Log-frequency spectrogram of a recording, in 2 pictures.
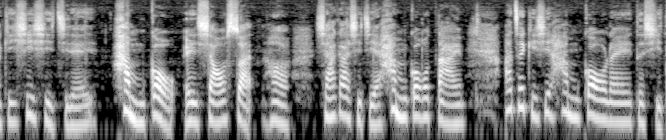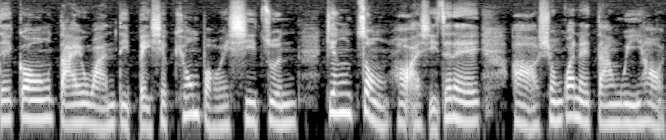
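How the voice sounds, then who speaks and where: A woman with a Taiwanese accent giving explanatory literary commentary as a guest, often adding little tag particles. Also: mid-range voice.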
